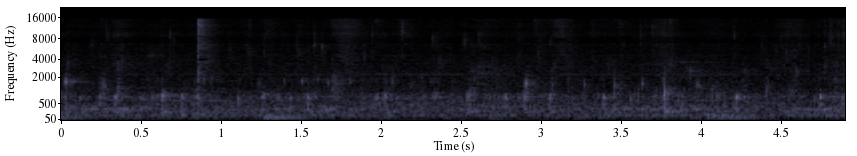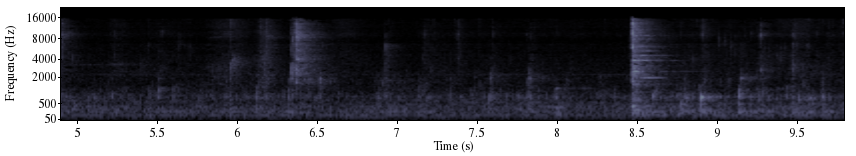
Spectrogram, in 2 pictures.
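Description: Katla fish kalia gravy boils steadily in a pan, with a continuous close bubbling and simmering texture broken by two sharp metallic clinks near the end.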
